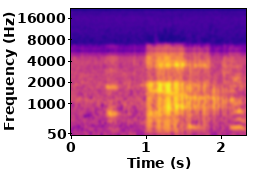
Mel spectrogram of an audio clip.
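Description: One loud, drawn-out, rumbling burp of about a second after a brief softer sound. An ordinary belch.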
